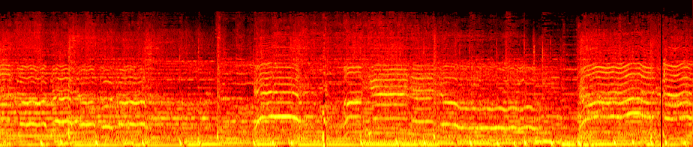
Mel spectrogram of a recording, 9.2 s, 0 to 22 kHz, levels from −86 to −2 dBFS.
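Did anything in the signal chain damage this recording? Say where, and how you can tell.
Yes, at the codec stage: likely a broken MP3 bit reservoir, where frames after a cut decode from borrowed data that is gone. The sound skips with a brief glitch at 4.30–4.37 s and 8.82–8.87 s.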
